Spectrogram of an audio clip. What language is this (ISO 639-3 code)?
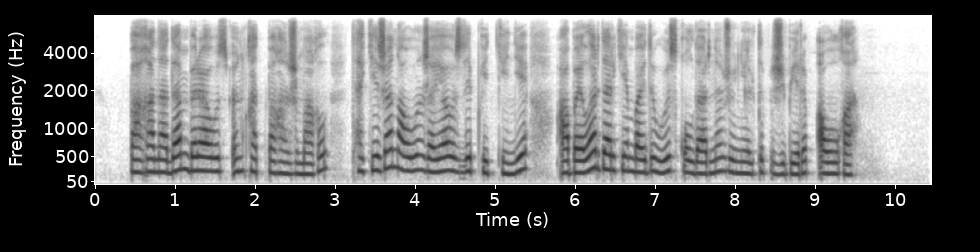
kaz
